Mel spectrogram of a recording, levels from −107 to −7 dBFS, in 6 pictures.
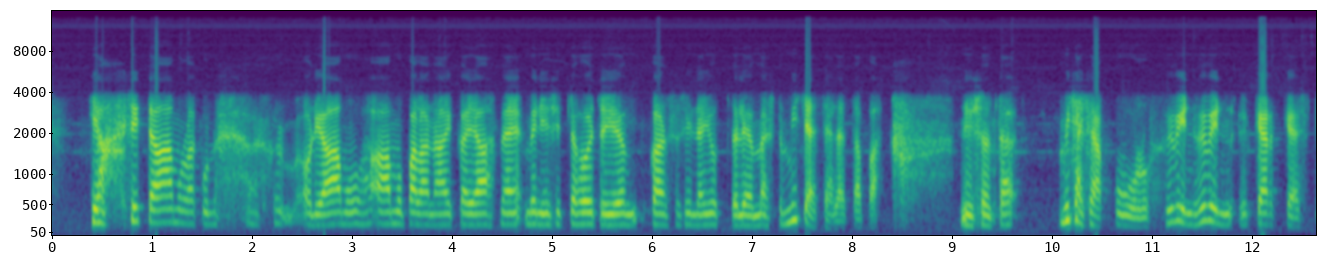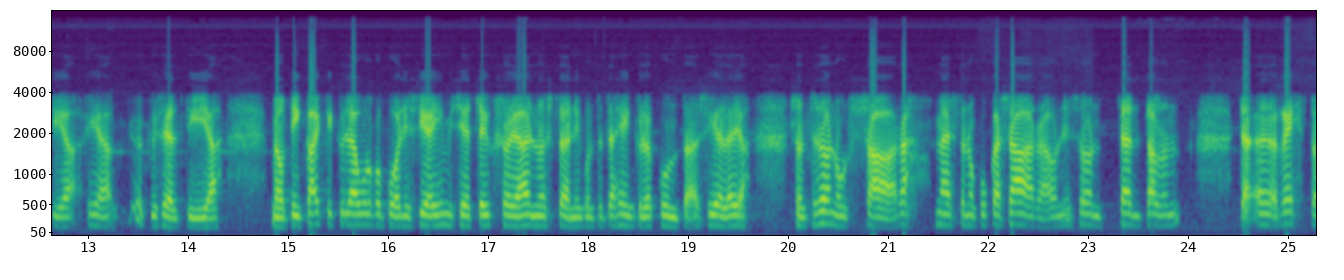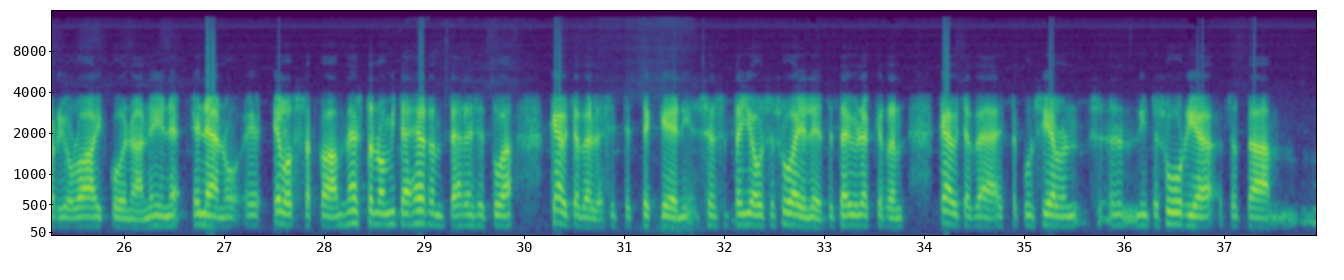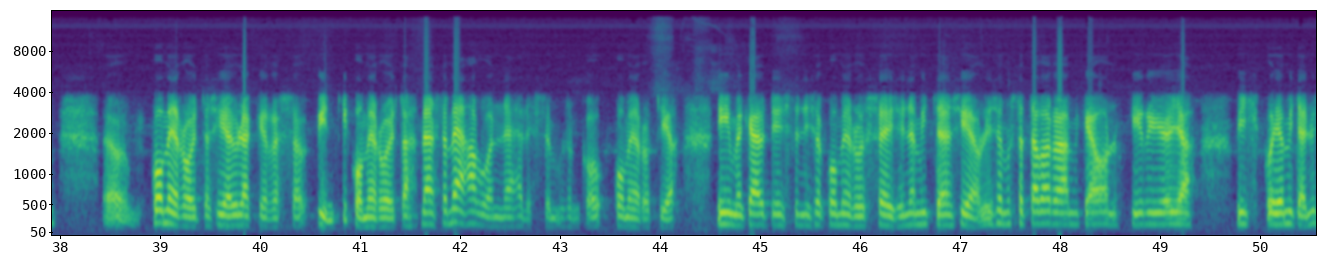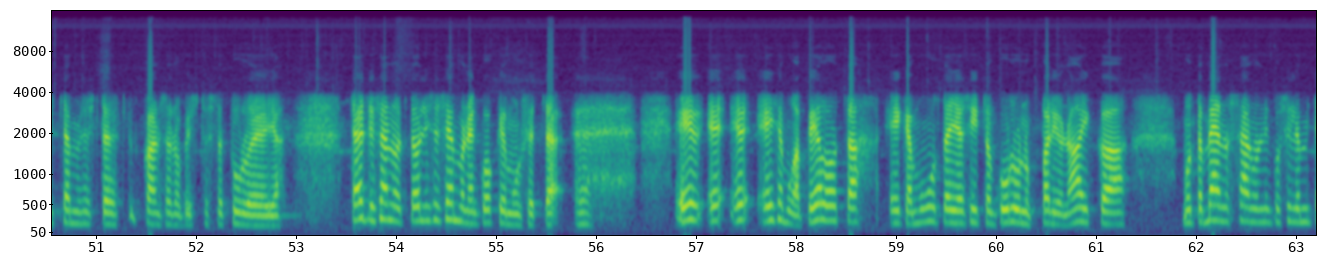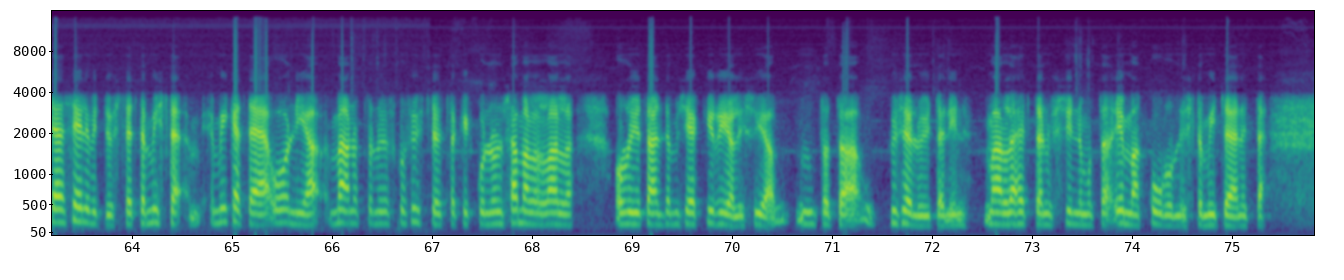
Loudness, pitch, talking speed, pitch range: -22 LUFS, 180 Hz, 150 wpm, 165-200 Hz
